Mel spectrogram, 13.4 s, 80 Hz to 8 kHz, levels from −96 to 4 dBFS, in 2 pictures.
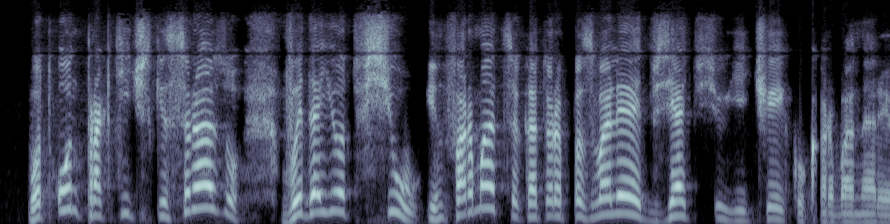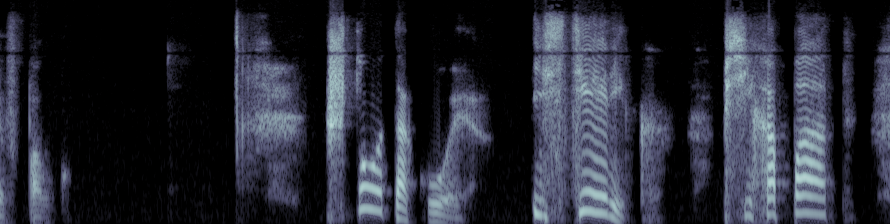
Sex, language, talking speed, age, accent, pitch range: male, Russian, 85 wpm, 60-79, native, 145-210 Hz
